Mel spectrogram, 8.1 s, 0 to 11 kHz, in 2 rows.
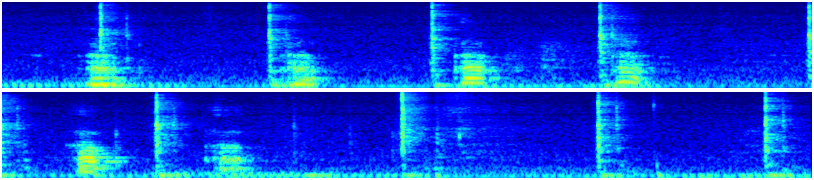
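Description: An Elma 24-position stepped attenuator switch clicking through its detents one step at a time, about one click a second, as it is turned up.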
